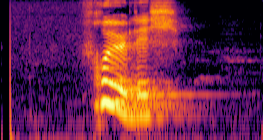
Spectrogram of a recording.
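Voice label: "happy", Australian English; PictureDictionary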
